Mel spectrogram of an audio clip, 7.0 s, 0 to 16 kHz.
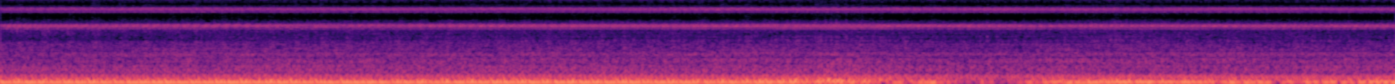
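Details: Porsche 944 at idle: steady low rumble with a thin constant high squeak; suspected stuck oil control valve behind the oil filter housing, squeak fades with revs and warm-up; source unconfirmed.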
